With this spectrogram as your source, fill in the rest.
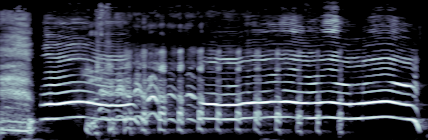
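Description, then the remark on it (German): A person imitates a whale call with a long, sustained, wavering vocal moan, loud, sliding in pitch for about five seconds with a few brief breaks in the middle. “Meine Damen und Herren, hier ist der Wahl.”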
